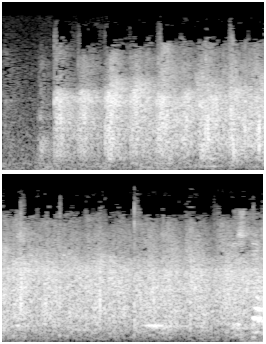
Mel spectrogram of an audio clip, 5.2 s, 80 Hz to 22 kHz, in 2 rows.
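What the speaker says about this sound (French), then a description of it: "C'est bien que vous applaudissez, comme ça je suis pas loin des 3 minutes." Audience at an ecologist regional election meeting applauds, a sustained wash of many hands clapping that starts abruptly and stays steady throughout.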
